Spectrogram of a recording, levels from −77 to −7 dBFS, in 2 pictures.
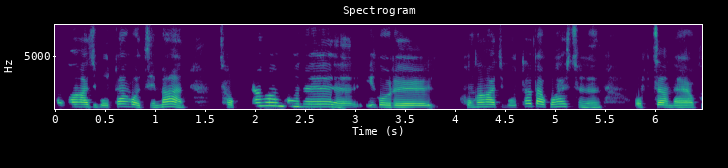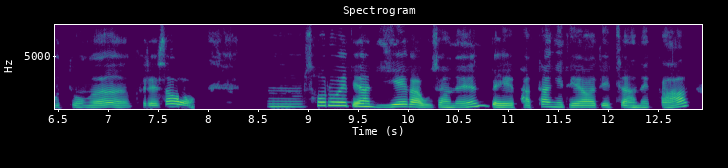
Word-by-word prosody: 건강하지 225 -7 +1
못한 215 +9 -1
거지만 210 +2 +2 0.4
적당한 305 - +1
거는 240 -8 0
이거를 185 -3 +1 0.3
건강하지 220 +1 +1
못하다고 225 +4 0
할 245 - 0
수는 180 -9 -7 0.3
없잖아요 175 -3 0
보통은. 180 0 -2
그래서 175 +6 -2 1.0
음 250 -1 -7
서로에 335 +1 +4
대한 260 -5 +4
이해가 215 +2 +3
우선은 195 - -2
네. 180 -2 +2
바탕이 205 +2 -1
돼야 180 -1 +1
되지 170 -1 -5
않을까 175 - -1
200 Hz, 285 characters per minute, -23 LUFS, 180-245 Hz, 1.0 s, 서로에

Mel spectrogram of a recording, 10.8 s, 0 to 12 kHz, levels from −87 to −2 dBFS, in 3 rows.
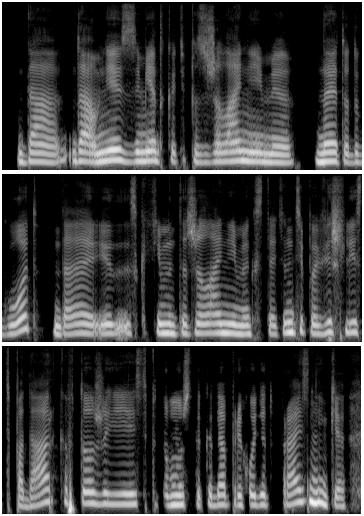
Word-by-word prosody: Да, 175 -2 -2
да, 185 -2 0
у - - +1
меня 200 +4 +7
есть 200 -4 +3
заметка 185 0 +1
типа 200 -4 -10
с - - -8
желаниями 180 -2 +1 0.2
на 175 0 +5
этот 170 -2 -6
год. 180 - -2
Да, 175 +3 -2
и 180 +1 -2
с - - -16
какими-то 185 -1 0
желаниями, 185 -1 +1
кстати, 170 0 -8
ну 205 - +6
типа 200 -3 -5
вишлист 205 +3 -4
подарков 185 - -1
тоже 220 -2 0
есть, 205 0 -2
потому 195 0 0
что 195 - -8
когда 195 +1 -3
приходят 190 0 -3
праздники, 215 -5 +4
185 Hz, 160 wpm, -22 LUFS, 175-200 Hz, 0.2 s, меня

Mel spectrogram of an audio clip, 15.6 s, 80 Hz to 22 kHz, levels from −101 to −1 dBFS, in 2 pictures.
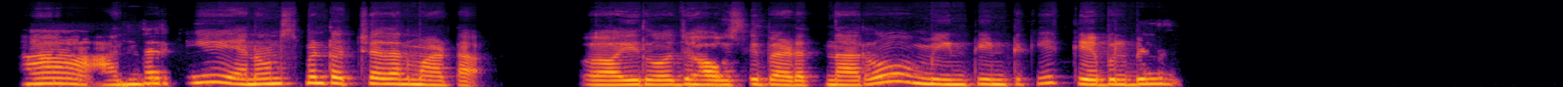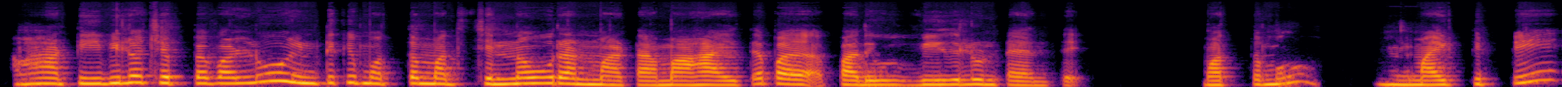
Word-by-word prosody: ఆ! 240 - +2 0.3
అందరికీ 250 +7 0 0.2
అనౌన్స్‌మెంట్ 250 +4 +2
వచ్చేదనమాట. 230 -6 +1 0.7
ఆహ్, 190 0 +3
ఈరోజు 200 +1 +1
హౌసీ 195 +2 +1
పెడతనారు 190 +5 0 0.2
మీ 225 - +4
ఇంటింటికి 220 +3 -1 0.2
కేబుల్ 210 -1 +3
బిల్ 230 0 +2 2.1
ఆ! - - 0 0.2
టీవీలో 260 +4 +3
చెప్పేవాళ్ళు 270 +2 0 0.2
ఇంటికి 275 +2 0
మొత్తం 245 +1 -2
మాది 225 -2 -1
చిన్న 230 0 +3
ఊరు 260 -1 +2
అనమాట 195 -4 0 0.2
మహా 190 +1 +2
అయితే 185 +5 -4
ప - - +5 0.3
పది 190 -1 +2
వు 195 - -2 0.2
వీధులు 205 +1 +1
ఉంటాయి 185 -2 -4
అంతే. 165 0 -11 0.7
మొత్తము 205 +5 -2 0.7
మైక్ 195 +1 0
తిప్పి, 230 +8 -4
220 Hz, 125 wpm, -21 LUFS, 195-250 Hz, 2.1 s, ప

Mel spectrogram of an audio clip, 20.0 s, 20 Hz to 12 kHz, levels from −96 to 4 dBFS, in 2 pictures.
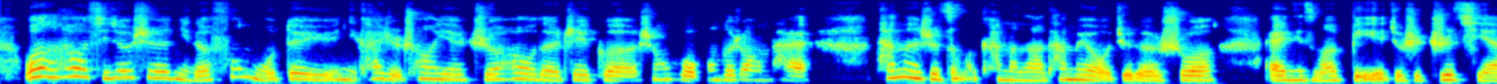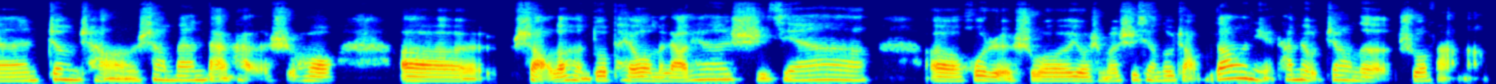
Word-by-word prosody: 我 295 - +6
很 325 -3 +5
好 330 +1 +2
奇， 305 -4 -5
就 280 +2 -1
是 275 -3 -1
你 230 -6 -3
的 180 +2 -2
父 315 +8 -10
母 240 - -2
对 230 -2 0
于 195 +1 -2
你 205 -3 -2
开 240 +5 -5
始 205 - -2
创 240 -2 -2
业 210 -2 -2
之 210 +2 -3
后 225 -1 -1
的 185 -3 -1
这 195 +2 -2
个 175 -3 -1
生 210 +3 -6
活 185 -5 +1
工 195 +4 -10
作 195 -1 -2
状 200 -1 -3
态， 175 -3 -2 0.5
他 280 -2 0
们 285 -3 +4
是 225 - +2
怎 250 +5 -2
么 245 0 -7
看 195 - -5
的 180 - -3
呢？ 170 -1 -3
他 215 +6 -4
们 215 -1 +4
有 185 -3 +2
觉 80 - 0
得 90 +2 +1
说： 185 -1 +3 0.4
“哎， - - +5
你 185 0 -1
怎 185 - -6
么 170 +2 +1
比 - - +2
就 - - -3
是 175 0 -1
之 200 +1 +3
前 165 -3 -1
正 210 -3 +1
常 80 - -1
上 190 - -2
班 180 +1 0
打 - - +1
卡 - - -3
的 - - -9
时 - - -2
候， 160 -1 +2 0.4
呃， 160 - +6 0.3
少 - - +4
了 155 - +5
很 215 +7 -1
多 175 - +3
陪 160 -2 0
我 165 0 +5
们 155 - -4
聊 150 -1 +4
天 205 +2 -3
的 215 0 -1
时 210 - -1
间 190 -4 -3
啊？” 195 -3 -2 0.4
呃， 155 -1 +5
或 185 +1 +2
者 160 - +2
说： 165 0 +1
“有 160 -1 +3
什 - - -8
么 160 - -3
事 195 +2 -2
情 185 -2 -4
都 180 +1 -2
找 170 - -3
不 210 -1 -15
到 255 +4 +6
你。” 225 -6 0
他 200 - -4
们 195 -2 +1
有 - - -4
这 200 -2 -4
样 185 -2 -3
的 155 - -1
说 165 -1 -1
法 185 - -7
吗？ - - -10
190 Hz, 290 characters per minute, -24 LUFS, 170-215 Hz, 0.5 s, 我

